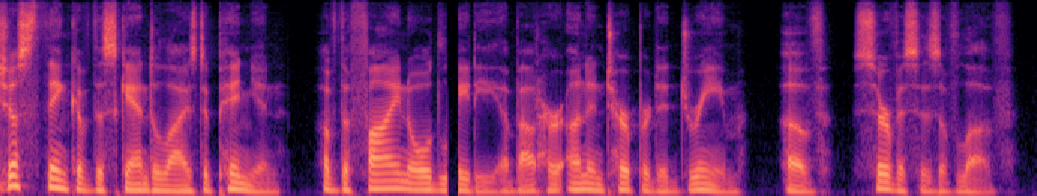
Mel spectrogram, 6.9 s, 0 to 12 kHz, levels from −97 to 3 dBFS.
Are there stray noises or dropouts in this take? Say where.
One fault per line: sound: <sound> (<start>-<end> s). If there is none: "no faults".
sound: dropout (3.0-3.1 s)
